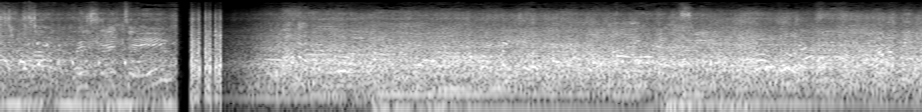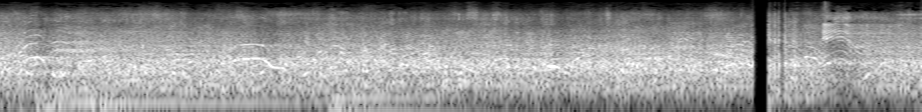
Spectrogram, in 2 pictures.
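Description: A crowd of people chatters loudly all around.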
